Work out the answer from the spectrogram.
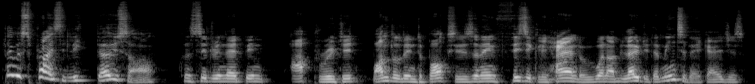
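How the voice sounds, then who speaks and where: A man's voice: mid-range voice, expressive, a little fast, hardly any pauses, close to an everyday voice. A man playing an eccentric amateur scientist who earnestly records a self-important secret diary in a radio play. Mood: weary, musing. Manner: earnest, self-important, musing aloud in dated log entries.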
